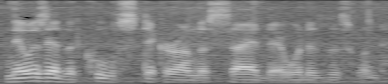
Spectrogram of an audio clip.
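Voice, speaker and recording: A man giving a halting, unhurried, casual commentary as he shows and reads out items for an unboxing video. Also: low voice, creaky. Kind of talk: casual unboxing commentary, reading packaging aloud. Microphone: handheld camera's built-in mic. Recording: noisy home camcorder, steady hum.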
